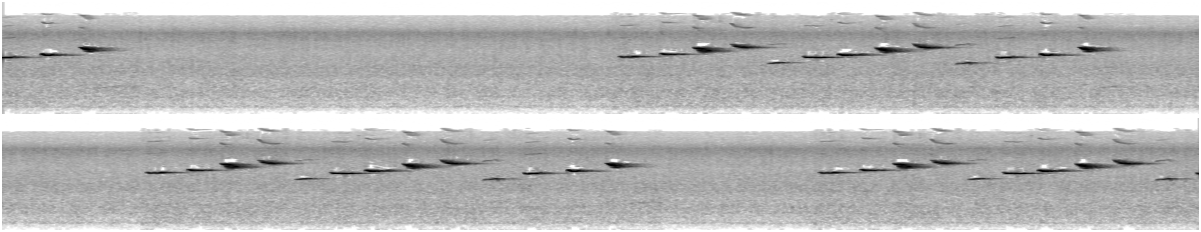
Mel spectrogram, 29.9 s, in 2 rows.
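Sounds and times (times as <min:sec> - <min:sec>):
bird singing high whistles: 0:00.0 - 0:01.4, 0:07.7 - 0:14.0, 0:16.8 - 0:23.1, 0:25.2 - 0:29.9
faint steady hiss: 0:00.0 - 0:29.9.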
